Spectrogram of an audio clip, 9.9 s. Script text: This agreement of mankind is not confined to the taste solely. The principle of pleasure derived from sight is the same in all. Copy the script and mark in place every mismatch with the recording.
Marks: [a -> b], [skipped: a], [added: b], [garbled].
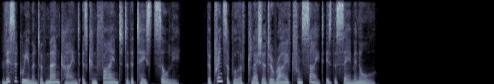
This agreement of mankind is [skipped: not] confined to the taste solely. The principle of pleasure derived from sight is the same in all.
